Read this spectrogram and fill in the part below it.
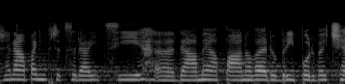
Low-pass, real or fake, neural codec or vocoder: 7.2 kHz; real; none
